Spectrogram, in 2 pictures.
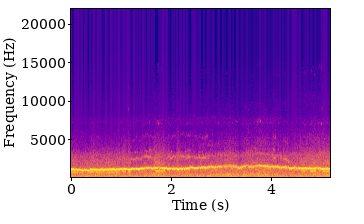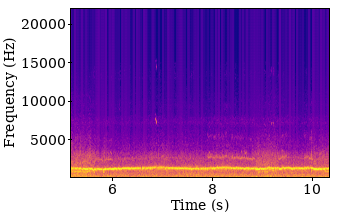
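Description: Wind rushing over the camera microphone in flight on a tandem paraglider: a steady rumble with a high whistle that wavers slightly in pitch.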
